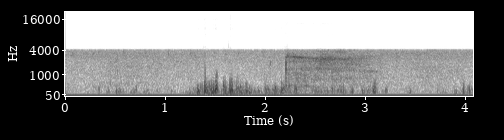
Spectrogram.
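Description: Strong wind buffeting the microphone and rustling the half-submerged willow bushes, with a brief louder burst about a second and a half in.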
